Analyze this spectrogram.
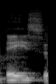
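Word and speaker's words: beys: Bays is both means angry in Yiddish, but it's also the name of the second letter of the Hebrew alphabet in the Yiddish pronunciation, better known as Bet these days.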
